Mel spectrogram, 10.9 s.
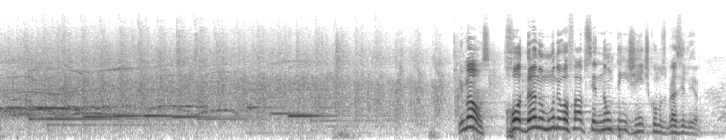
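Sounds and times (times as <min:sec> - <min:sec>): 
audience applause: 0:00.0 - 0:07.5
speech: 0:06.9 - 0:10.6.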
